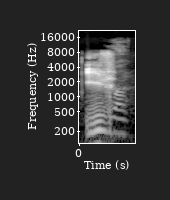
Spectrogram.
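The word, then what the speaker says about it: Eve: incarnerez EV ou Yve donc e ve hein mais se prononce Yve membre du 7e escadron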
